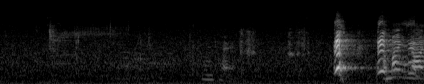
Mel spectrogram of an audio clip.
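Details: Jessie, a 9-week-old Darwyn Welsh Terrier puppy, walks on a lead outdoors on light gravel, her sister nearby on a deck. After quiet rustling, two sharp, high yelps burst out in quick succession near the end.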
